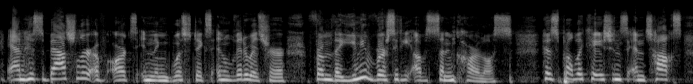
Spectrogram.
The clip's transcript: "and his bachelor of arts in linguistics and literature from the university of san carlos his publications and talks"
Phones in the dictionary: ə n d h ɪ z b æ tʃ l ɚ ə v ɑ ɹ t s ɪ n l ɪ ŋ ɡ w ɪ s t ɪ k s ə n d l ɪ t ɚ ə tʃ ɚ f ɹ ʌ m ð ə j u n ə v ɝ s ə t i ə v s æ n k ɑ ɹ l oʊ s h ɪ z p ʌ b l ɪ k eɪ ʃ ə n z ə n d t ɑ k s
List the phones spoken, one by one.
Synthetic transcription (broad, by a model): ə n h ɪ z b æ tʃ l ɚ ə v ɑ ɹ t s ɪ n l ɪ ŋ ɡ w ɪ s t ɪ k s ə n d l ɪ t ɚ ə tʃ ɚ f ɹ ʌ m ð ə j u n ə v ɝ s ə t i ə v s æ n k ɑ ɹ l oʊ s h ɪ z p ʌ b l ɪ k eɪ ʃ ə n z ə n t ɑ k s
